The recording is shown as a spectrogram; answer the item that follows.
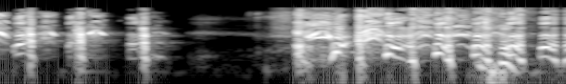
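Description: Men laughing hard in short rapid bursts, breaking off for about a second, then starting up again.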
